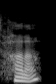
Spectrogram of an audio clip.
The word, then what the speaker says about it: Hana: School Madison Baldwin Tate Meyer Hana who I mispronounced her first name is Hana Hana St Juliana and Justin chilling so I wanted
